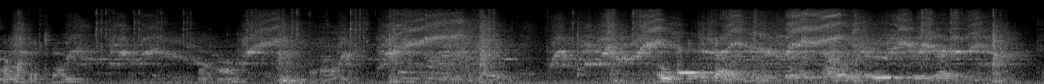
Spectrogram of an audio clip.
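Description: Voices talking, with the high whine of Kyosho Mini-Z RC cars' small electric motors rising and falling again and again as the cars speed up and slow down.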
